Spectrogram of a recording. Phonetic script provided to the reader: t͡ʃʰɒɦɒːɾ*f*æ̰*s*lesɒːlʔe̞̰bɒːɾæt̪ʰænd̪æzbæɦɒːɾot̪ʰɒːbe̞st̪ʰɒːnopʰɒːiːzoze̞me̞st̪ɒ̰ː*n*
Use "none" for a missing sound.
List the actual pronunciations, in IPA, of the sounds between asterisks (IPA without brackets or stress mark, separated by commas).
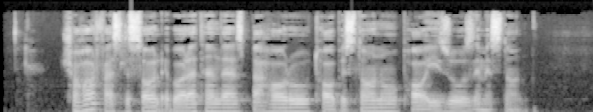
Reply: f, s, n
